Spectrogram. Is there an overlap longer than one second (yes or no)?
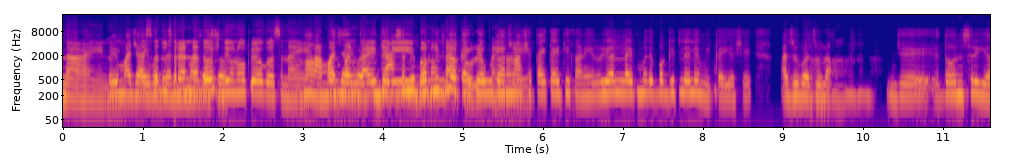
yes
